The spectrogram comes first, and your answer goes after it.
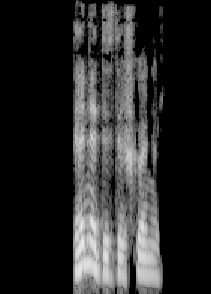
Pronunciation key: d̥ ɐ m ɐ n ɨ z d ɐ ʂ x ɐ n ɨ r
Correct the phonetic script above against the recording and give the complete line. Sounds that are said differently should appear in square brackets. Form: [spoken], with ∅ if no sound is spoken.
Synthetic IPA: d̥ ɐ [n] ɐ [d] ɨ z d ɐ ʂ x ɐ n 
